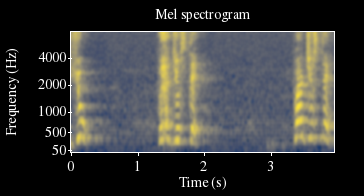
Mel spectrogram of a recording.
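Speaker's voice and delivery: very aggressive, high-pitched, acted out. Retelling a man who approached the speaker and sister, retelling his aggressive demand. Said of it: "said in a very aggressive voice".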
